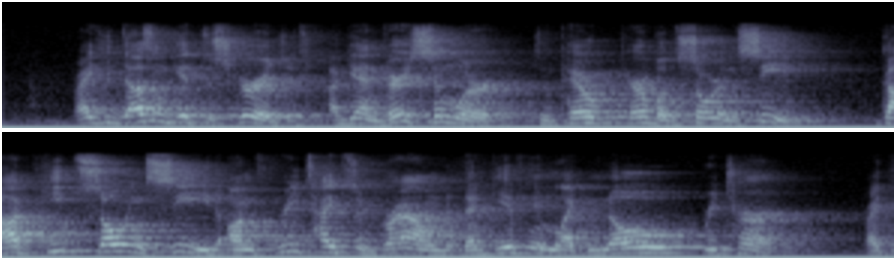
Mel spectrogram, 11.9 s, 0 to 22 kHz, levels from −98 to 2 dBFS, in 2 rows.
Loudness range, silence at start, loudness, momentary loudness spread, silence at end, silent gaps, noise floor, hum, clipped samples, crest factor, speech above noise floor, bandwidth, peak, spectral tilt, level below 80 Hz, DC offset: 2 LU; 0.4 s; -36 LUFS; 10 LU; 0 s; none; -61 dBFS; none; under 0.1%; 20 dB; 26 dB; 11 kHz; -16 dBFS; -4.5 dB/octave; -62 dBFS; 3%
